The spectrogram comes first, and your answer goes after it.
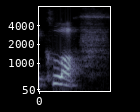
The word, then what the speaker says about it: cloth: Do not say cloth. Say cloth. There is a H after the T. Put your tongue in between your teeth and say cloth.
